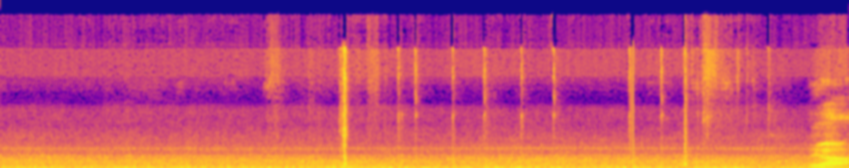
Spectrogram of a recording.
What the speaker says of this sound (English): car's running great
